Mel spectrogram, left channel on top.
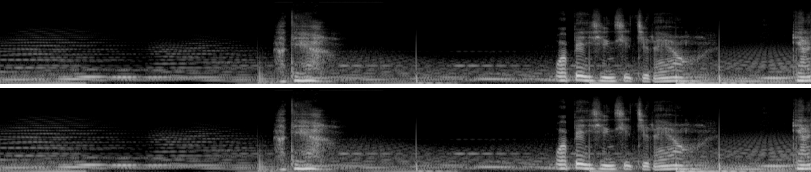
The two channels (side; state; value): both; identical; correlation 1.00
